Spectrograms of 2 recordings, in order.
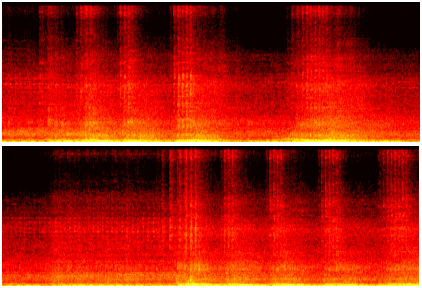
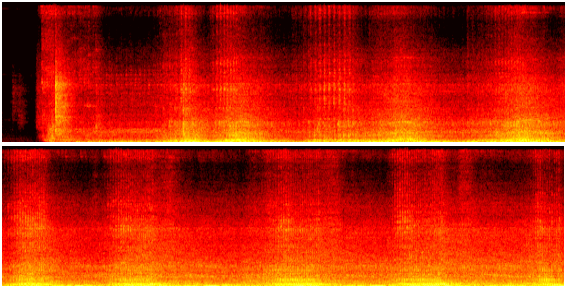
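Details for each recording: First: Yamaha Mio Soul GT scooter that starts but dies when throttled, with no MIL code. After the packing was replaced, repeated throttle blips rise and fall cleanly over a steady idle with no stumbling. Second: Yamaha Mio Soul GT scooter that dies when throttled, no MIL code or scanner reading: uneven surging revs, picking up only with petrol added at the air filter intake; test confirms a weak fuel injector.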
